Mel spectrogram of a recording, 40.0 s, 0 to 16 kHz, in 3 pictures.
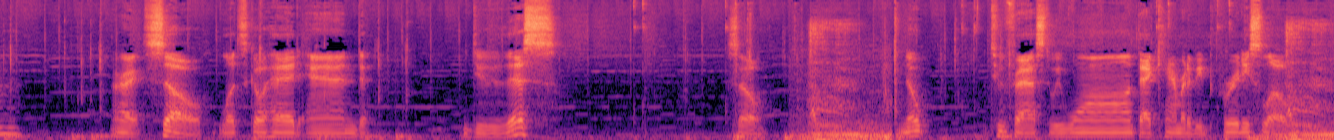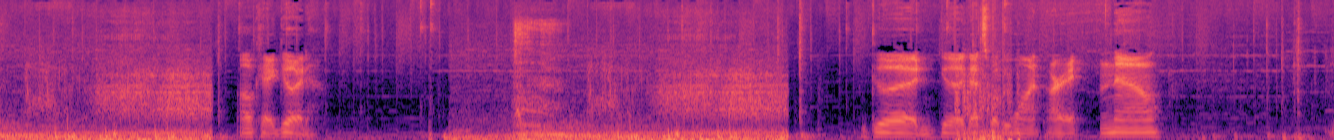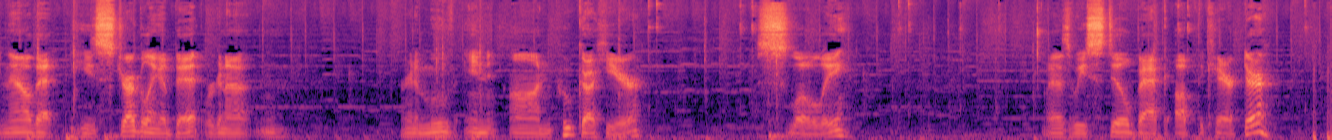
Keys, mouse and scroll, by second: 7.2 click, 7.8 space, 8.8 space, 9.6 right click, 9.9 g, 12.1 click, 12.4 space, 15.3 space, 17.5 click, 17.7 space, 21.1 space, 22.8 click, 26.1 shift+`, 34.0 right click, 34.3 g, 37.6 right click, 38.1 ctrl+Tab, 38.5 right click, 39.7-40.0 drag.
